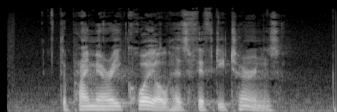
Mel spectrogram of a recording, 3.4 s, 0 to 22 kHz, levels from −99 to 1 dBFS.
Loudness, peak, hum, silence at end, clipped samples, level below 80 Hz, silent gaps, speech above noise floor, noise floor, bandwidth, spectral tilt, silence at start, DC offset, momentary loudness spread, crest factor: -22 LUFS; -6 dBFS; none; 0 s; under 0.1%; -48 dBFS; none; 28 dB; -50 dBFS; 15 kHz; -6.5 dB/octave; 0.6 s; under 0.1%; 15 LU; 18 dB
